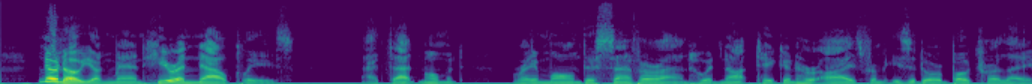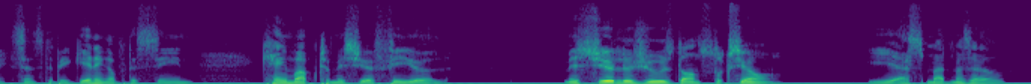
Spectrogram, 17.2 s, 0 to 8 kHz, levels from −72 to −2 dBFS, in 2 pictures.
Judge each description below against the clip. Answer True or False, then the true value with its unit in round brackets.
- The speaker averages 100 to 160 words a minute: True (145 wpm)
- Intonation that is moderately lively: False (6.5 semitones)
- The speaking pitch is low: True (100 Hz)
